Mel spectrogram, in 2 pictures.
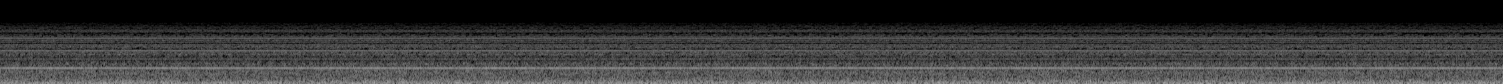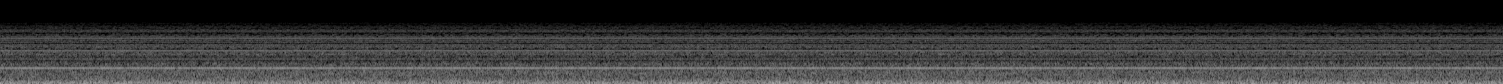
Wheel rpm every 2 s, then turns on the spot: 0, 0, 0, 0, 0, 0, 0, 0, 0, 0, 0, 0, 0, 0, 0.
none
